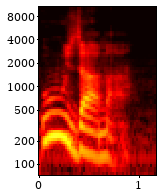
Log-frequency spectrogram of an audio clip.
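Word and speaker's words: Uzomah: Uzma. See, everyone's telling me I'm pronouncing it wrong. It's Uzama.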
